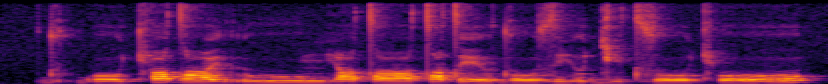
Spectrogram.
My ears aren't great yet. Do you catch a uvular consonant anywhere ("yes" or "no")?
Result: no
